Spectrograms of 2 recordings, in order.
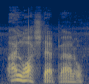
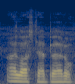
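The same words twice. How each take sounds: First: Said in the usual way. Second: "I lost that battle" said lower and softer, trailing off; resigned, softer. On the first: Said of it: "repeated line". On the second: Real, not acted. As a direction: let "I lost that battle" sink, giving up. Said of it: "repeated, softer".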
